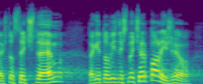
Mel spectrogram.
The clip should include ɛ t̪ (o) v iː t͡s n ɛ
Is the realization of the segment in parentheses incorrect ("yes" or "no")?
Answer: no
